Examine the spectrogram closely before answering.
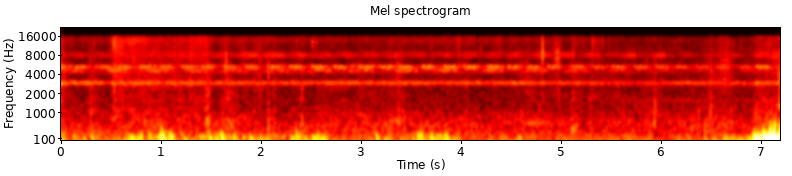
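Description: Insects chirping: a steady high trill with a faster, pulsing chirp above it, over scattered low thumps. A louder low rumble comes in near the end.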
